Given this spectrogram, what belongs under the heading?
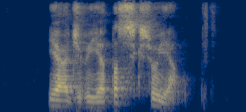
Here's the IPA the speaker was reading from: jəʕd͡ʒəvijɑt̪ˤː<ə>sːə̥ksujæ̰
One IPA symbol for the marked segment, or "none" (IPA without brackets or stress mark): ɑ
